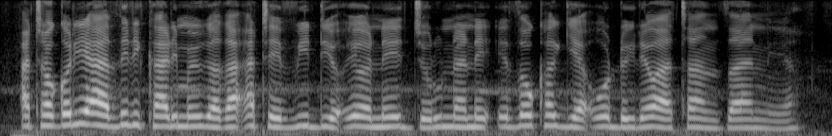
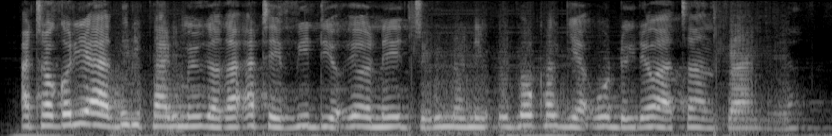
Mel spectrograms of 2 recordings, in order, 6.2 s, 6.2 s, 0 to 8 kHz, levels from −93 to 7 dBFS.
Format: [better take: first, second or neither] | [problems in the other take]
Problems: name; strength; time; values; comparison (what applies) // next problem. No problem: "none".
first | noise reduction (neural separator model SepFormer DNS4)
